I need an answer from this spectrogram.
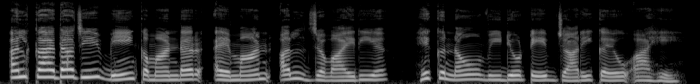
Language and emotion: Sindhi, neutral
